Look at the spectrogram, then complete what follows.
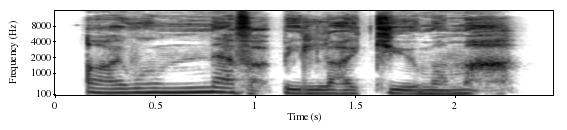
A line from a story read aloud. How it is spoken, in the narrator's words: I snarled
